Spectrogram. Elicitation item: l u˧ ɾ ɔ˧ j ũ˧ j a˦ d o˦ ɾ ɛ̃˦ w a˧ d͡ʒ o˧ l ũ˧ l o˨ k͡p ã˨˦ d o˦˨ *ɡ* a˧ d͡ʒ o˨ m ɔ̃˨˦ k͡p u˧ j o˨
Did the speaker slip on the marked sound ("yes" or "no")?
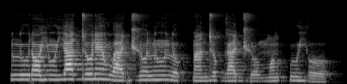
no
